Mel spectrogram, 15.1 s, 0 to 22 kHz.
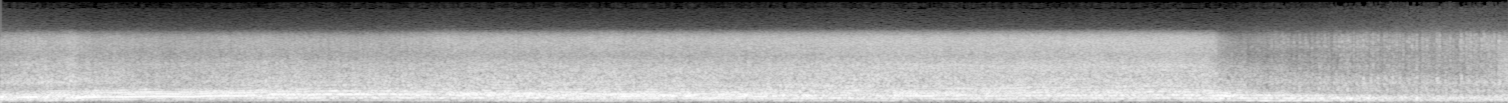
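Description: At a 1988 tractor and truck pull in Charlotte, North Carolina, the pulling tractor Fancy Farmer roars loudly and continuously for about twelve seconds, then its engine note drops slightly.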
